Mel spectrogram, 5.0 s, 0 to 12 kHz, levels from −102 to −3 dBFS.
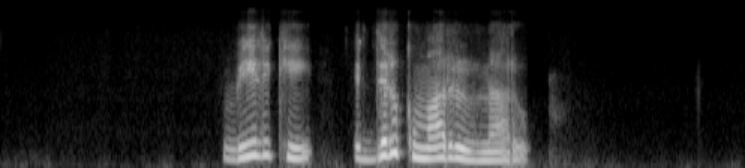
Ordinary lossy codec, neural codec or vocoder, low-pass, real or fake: Opus, 16 kbps; codec, 16 kHz, 0.8 kbps, ZipCodec; 7.2 kHz; fake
